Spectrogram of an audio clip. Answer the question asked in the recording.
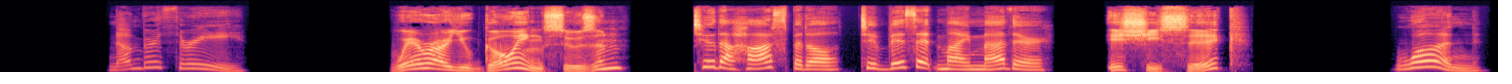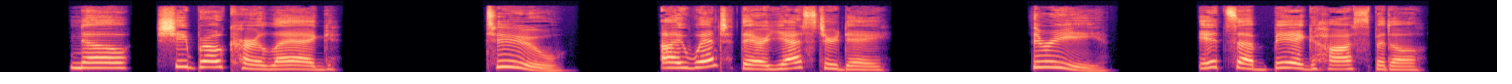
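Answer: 1: No, she broke her leg.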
